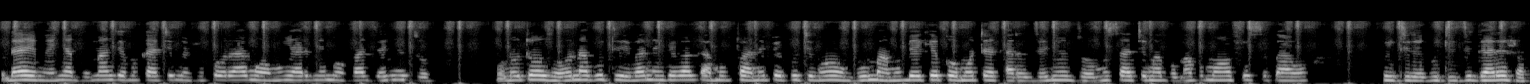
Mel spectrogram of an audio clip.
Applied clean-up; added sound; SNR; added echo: none; Rattle (instrument); 14 dB; none.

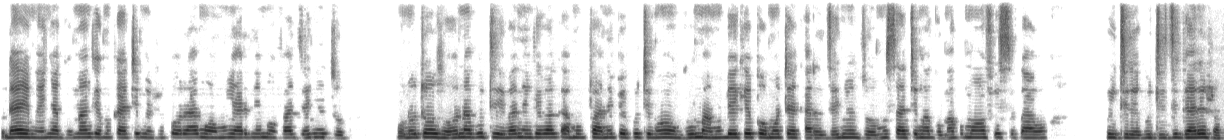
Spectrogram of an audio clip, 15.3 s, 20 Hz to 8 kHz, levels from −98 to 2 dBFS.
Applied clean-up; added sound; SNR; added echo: none; none; none; none.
